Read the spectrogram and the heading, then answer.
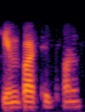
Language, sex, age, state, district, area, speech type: Sanskrit, male, 18-30, Maharashtra, Nashik, rural, conversation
